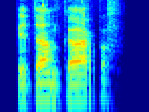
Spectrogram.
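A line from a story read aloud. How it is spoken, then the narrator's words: Gloomy reply. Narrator (Russian): мрачно отозвался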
